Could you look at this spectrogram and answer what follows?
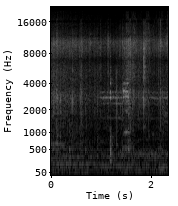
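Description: Darka fish frying in a wok sizzles steadily while a utensil scrapes and taps against the pan in scattered metallic clicks, all close up.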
